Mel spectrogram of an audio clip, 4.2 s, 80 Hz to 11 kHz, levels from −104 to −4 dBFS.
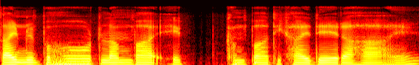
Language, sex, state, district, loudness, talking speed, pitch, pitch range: Hindi, male, Arunachal Pradesh, Longding, -21 LUFS, 145 wpm, 110 Hz, 110-115 Hz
